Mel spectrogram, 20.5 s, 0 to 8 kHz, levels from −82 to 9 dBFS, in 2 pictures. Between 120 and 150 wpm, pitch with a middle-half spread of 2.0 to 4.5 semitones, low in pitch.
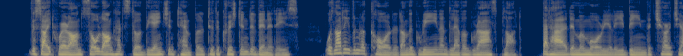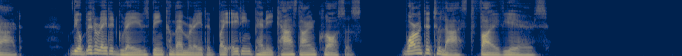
Yes: average, 140 wpm; average, 3.6 semitones; low, 105 Hz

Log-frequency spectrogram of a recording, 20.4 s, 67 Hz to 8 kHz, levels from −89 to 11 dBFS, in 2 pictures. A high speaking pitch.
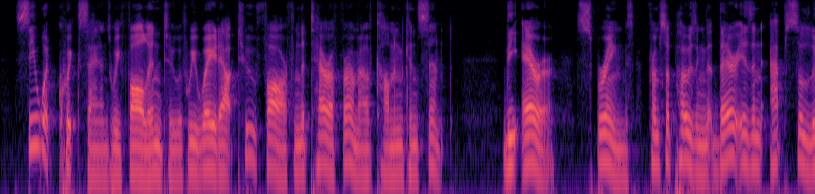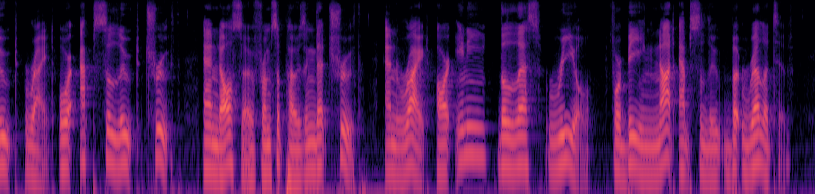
No: low, 120 Hz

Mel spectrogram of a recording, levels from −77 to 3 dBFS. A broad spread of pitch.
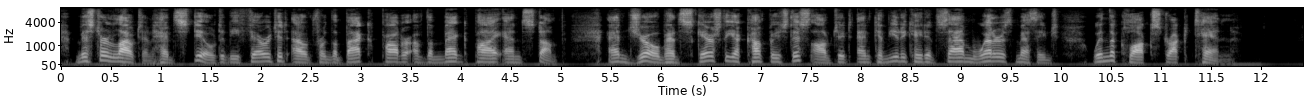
No: average, 3.9 semitones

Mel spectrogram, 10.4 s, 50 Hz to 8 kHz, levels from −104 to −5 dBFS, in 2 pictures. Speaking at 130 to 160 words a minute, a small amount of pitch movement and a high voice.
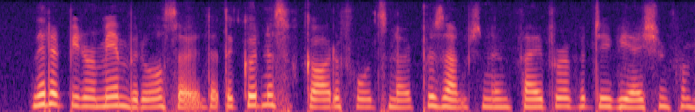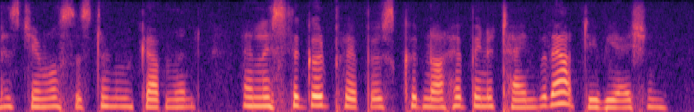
No: average, 200 wpm; narrow, 2.3 semitones; high, 210 Hz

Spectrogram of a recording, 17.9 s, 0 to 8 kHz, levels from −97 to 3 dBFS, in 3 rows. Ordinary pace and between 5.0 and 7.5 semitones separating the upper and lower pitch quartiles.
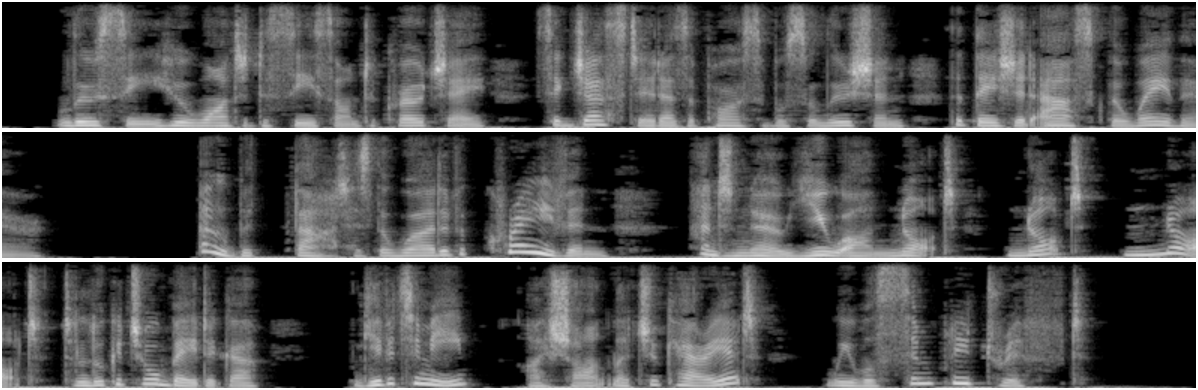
Yes: average, 180 wpm; average, 5.3 semitones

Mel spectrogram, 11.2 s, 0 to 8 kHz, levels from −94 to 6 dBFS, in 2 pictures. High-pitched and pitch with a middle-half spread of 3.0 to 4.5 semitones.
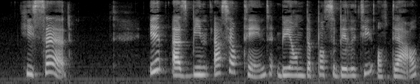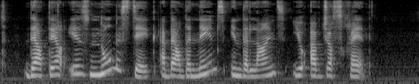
Yes: high, 215 Hz; average, 4.0 semitones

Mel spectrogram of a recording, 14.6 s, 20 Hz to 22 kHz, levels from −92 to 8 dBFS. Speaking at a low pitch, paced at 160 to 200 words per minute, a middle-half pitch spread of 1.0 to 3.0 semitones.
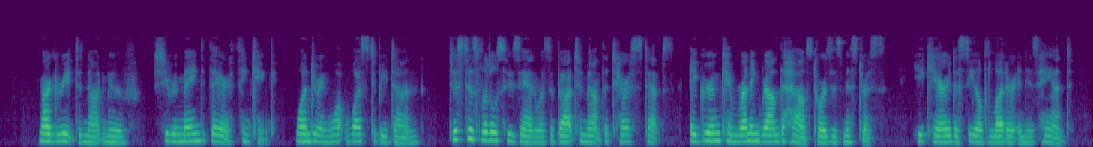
No: medium, 180 Hz; average, 175 wpm; average, 2.7 semitones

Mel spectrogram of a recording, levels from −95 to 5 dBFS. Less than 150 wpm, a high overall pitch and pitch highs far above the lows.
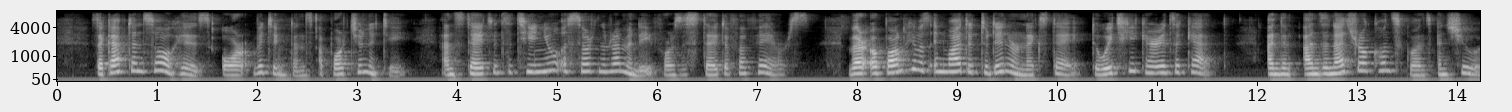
No: average, 165 wpm; high, 240 Hz; wide, 5.9 semitones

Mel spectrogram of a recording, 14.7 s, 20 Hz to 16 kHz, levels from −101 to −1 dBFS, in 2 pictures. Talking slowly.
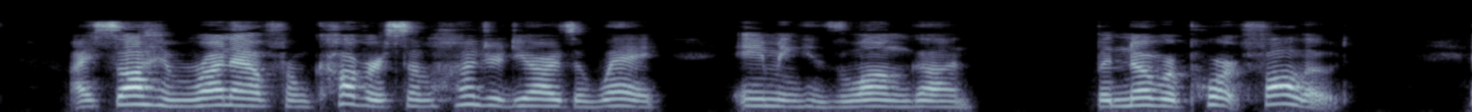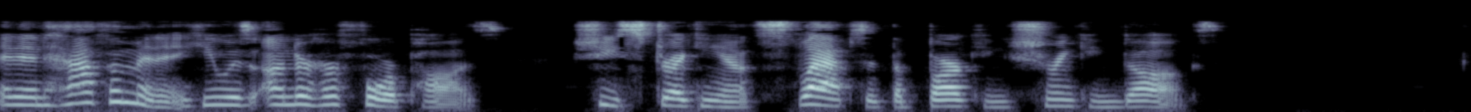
No: average, 160 wpm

